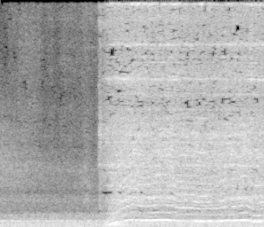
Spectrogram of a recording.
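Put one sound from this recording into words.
Compressed air hisses loudly from an air tool with a whining tone.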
